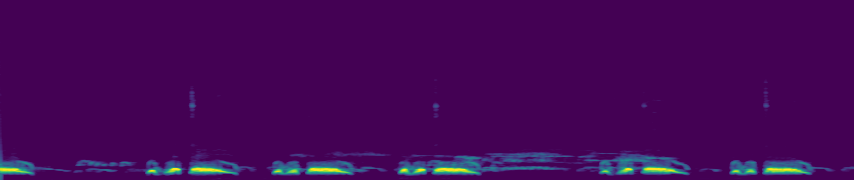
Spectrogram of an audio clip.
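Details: Spotted dove used as a decoy to lure wild birds, cooing fast and insistently: low hollow coos in quick bursts of two or three notes, repeated about every second, with a faint second dove in the background.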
